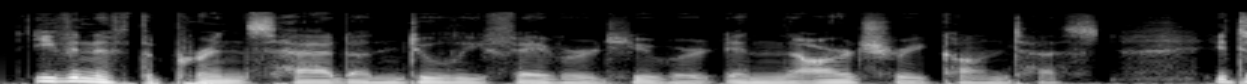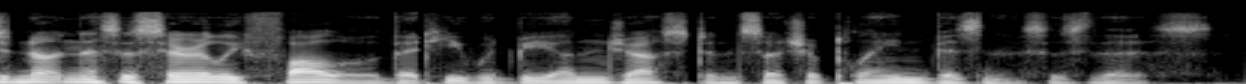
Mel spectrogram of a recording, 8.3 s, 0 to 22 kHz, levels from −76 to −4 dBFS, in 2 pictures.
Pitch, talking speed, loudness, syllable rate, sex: 95 Hz, 210 wpm, -19 LUFS, 6.1 syllables/s, male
